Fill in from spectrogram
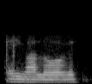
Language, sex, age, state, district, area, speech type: Bengali, male, 18-30, West Bengal, Kolkata, urban, conversation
